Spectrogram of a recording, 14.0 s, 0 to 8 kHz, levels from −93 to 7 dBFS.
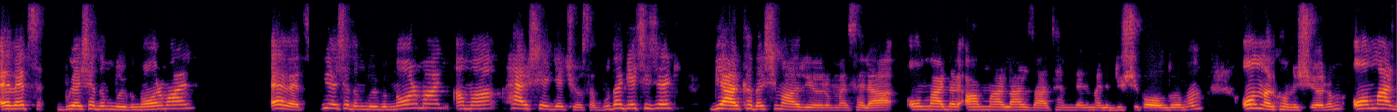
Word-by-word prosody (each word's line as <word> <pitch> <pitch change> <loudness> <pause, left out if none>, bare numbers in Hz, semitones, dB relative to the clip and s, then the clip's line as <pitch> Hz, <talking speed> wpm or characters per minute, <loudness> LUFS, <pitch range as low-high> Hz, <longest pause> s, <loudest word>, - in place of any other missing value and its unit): Evet, 245 +1 +5 0.2
bu 210 +5 -6
yaşadığım 225 -2 +1
duygu 190 -1 -1
normal. 255 +7 +1 0.8
Evet, 205 -9 +5 0.2
bu 295 - -6
yaşadığım 260 -7 -4
duygu 200 0 -3
normal 295 +4 -1
ama 250 +2 -2
her 270 -2 +3
şey 250 -2 -4
geçiyorsa 185 -5 -7
bu 225 - -9
da 280 - +3
geçecek. 280 +1 -1 0.4
Bir 260 +6 -1
arkadaşımı 235 -2 +2
arıyorum 175 -4 -2
mesela, 165 0 -2
onlar 205 -1 +1
da 195 - +2
anlarlar 190 -1 0
zaten 165 0 -7
benim, 165 0 -8
hani, 165 -1 -6
düşük 175 +1 -6
olduğumu, 170 - +1 0.4
onunla 270 -7 +5
konuşuyorum. 185 +2 -2
Onlar 270 -1 +5
210 Hz, 135 wpm, -23 LUFS, 180-255 Hz, 0.8 s, Evet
